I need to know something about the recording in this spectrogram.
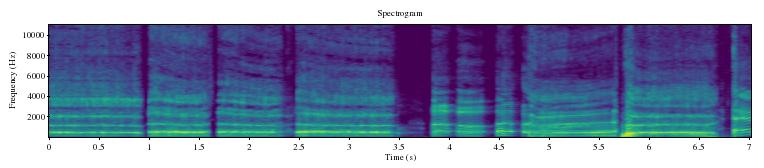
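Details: Adult male burp compilation: a series of long, loud, voiced belches with a few short ones between, in a small room.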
